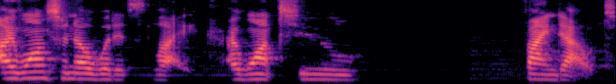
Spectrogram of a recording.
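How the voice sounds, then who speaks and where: A woman's put-on character voice, gravelly and at a medium pitch, fairly slow and monotone, with music in the background. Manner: wistful, longing.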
